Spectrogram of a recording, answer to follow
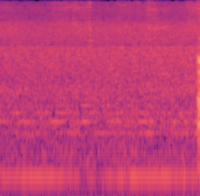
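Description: Steady low background hum with a faint even hiss, with no distinct event.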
